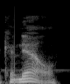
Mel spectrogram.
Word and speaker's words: quenelle: cannell gesture the canal french pronunciation is a gesture created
